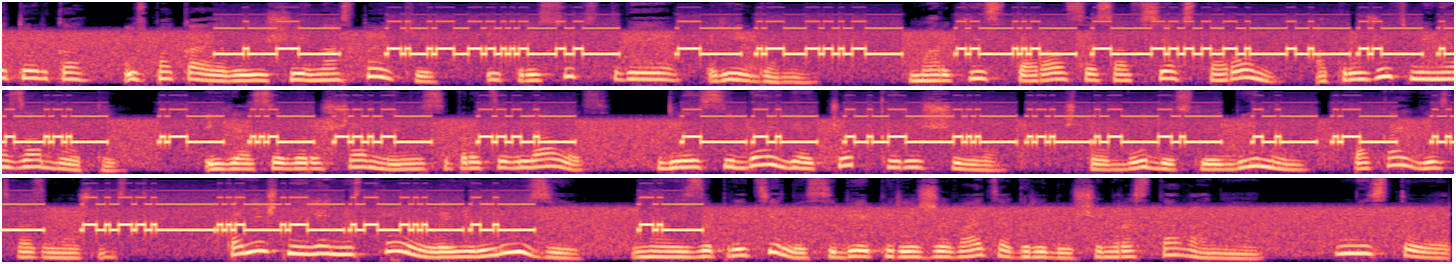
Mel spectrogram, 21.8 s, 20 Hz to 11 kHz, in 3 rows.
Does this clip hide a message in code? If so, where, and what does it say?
Yes: TTY/TDD text telephone tones (45.45 baud Baudot) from 1.1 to 18.0 s, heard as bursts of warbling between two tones, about 400 Hz shift, 1600 Hz centre. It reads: THE SITE ALSO INCLUDES A CONCORDANCE, SEARCH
